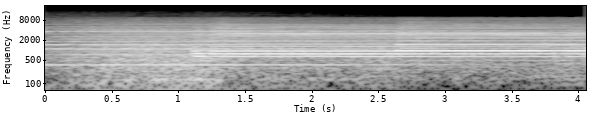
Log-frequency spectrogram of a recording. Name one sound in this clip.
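A car horn honks.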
